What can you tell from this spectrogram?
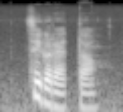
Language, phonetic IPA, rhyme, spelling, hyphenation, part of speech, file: Hungarian, [ˈt͡siɡɒrɛtːɒ], -tɒ, cigaretta, ci‧ga‧ret‧ta, noun, Hu-cigaretta.ogg
- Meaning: cigarette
